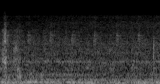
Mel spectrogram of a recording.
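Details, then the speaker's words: 2005 Chevy Suburban 5.3L V8 after a 20-minute idle with engine flush and an oil change: light, quick ticking from the passenger side over a steady idle rumble, possibly still present. Valvetrain tick, suspected lifter. "okay so it's been an island most of the tickets coming from from passenger side and I don't know if it's quieted down or not just yet still kind of hear it in the distance"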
